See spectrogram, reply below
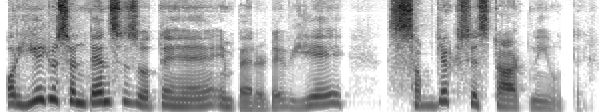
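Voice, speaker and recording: A man teaching English grammar in a classroom lecture, explaining patiently, reading English example sentences slowly and asking the class questions. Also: sits high, sing-song, a little mellow, no echo, studio quality. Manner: asks the class questions and repeats answers.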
